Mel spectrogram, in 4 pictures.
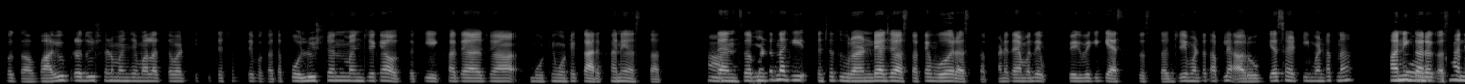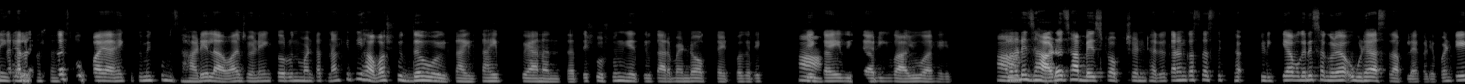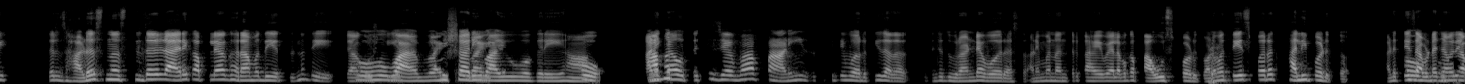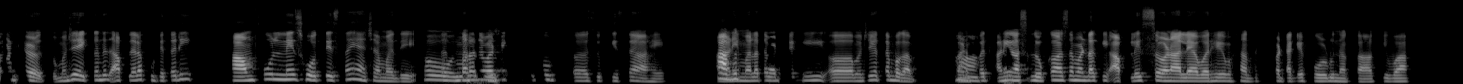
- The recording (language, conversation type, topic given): Marathi, podcast, निसर्ग जपण्यासाठी आपण काय करू शकतो?
- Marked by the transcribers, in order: tapping; other background noise; in English: "हार्मफुलनेस"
